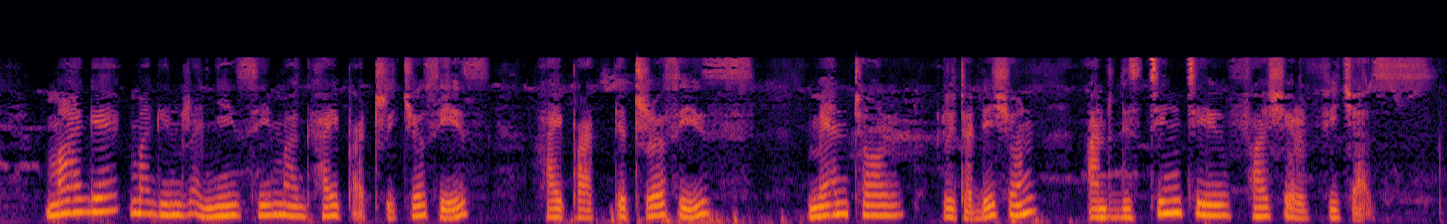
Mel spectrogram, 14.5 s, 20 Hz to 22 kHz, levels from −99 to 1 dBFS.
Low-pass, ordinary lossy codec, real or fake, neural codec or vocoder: 9.9 kHz; AAC, 24 kbps; fake; vocoder, 22.05 kHz, 80 mel bands, Vocos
